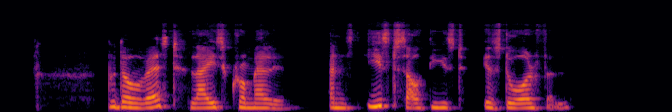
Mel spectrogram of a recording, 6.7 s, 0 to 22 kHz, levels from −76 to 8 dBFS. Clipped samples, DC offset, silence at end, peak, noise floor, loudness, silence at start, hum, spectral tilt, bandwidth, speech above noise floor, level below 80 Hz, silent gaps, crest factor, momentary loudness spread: under 0.1%; under 0.1%; 1.05 s; -4 dBFS; under -90 dBFS; -20 LUFS; 0.35 s; none; -5.5 dB/octave; 9.6 kHz; over 70 dB; -70 dBFS; none; 18 dB; 10 LU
